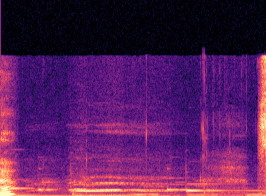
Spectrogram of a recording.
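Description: A rooster crowing faintly: one drawn-out call made of a few held pitches.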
